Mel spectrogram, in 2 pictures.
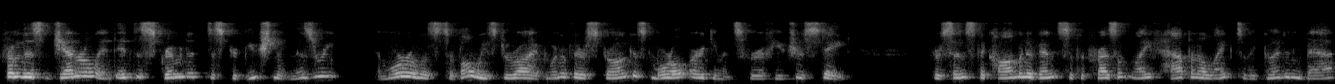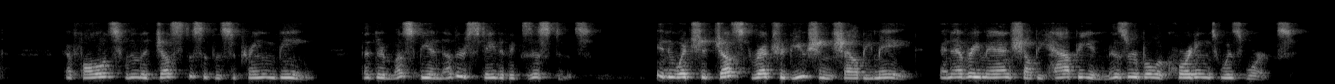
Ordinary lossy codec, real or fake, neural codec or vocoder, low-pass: Opus, 16 kbps; real; none; 7.2 kHz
